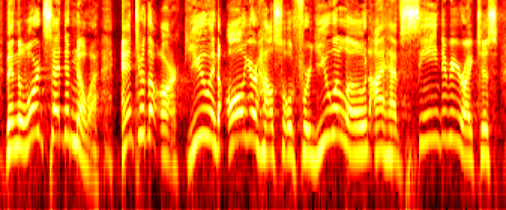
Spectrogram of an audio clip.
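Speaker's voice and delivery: high, emphatic scripture proclamation; ringing, high sermon delivery; forceful preaching. Real, not acted.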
